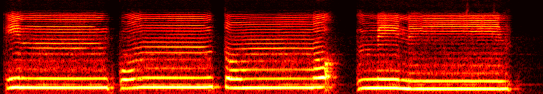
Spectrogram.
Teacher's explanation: जैसे कि ये मीम है और इससे आगे दूसरे हर्फ में भी मीम है, लेकिन एक पहले हर्फ की मीम जो है ये साकिन है और दूसरे हर्फ की मीम जो है ये मुशद्दिद है, तो इन दोनों को आपस में मिक्स करके मिलाकर पढ़ेंगे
